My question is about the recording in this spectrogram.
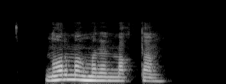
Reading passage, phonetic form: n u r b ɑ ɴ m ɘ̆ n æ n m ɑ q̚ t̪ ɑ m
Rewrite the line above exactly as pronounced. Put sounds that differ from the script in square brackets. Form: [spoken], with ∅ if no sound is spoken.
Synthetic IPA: n [o] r [m] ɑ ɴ m ɘ̆ n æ n m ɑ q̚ t̪ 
